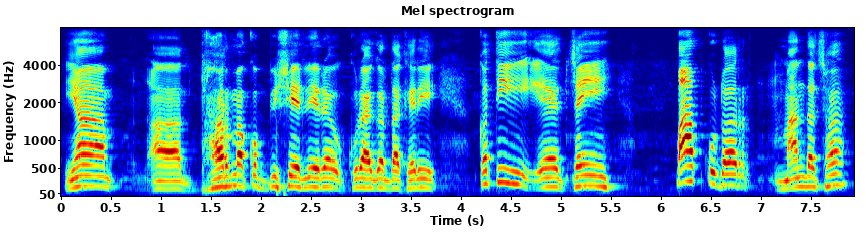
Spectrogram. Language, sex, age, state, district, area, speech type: Nepali, male, 60+, West Bengal, Jalpaiguri, urban, spontaneous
